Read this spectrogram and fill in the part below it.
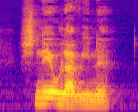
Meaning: avalanche, snowslide
- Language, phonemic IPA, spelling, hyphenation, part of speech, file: Dutch, /ˈsneːu̯.laːˌʋi.nə/, sneeuwlawine, sneeuw‧la‧wi‧ne, noun, Nl-sneeuwlawine.ogg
